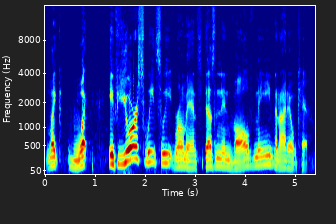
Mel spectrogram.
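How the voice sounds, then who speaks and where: A man's voice: medium pitch, expressive, slow, vocal fry, darkish tone, no echo. A man hosting a casual panel chat, blunt and rambling, with a jokingly self-important streak. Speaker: show host.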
